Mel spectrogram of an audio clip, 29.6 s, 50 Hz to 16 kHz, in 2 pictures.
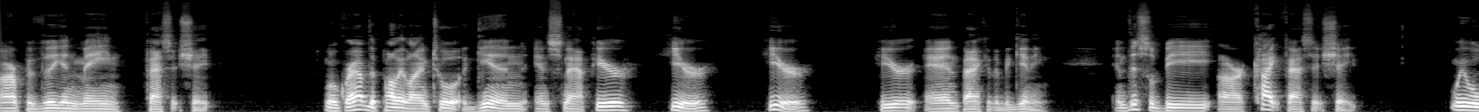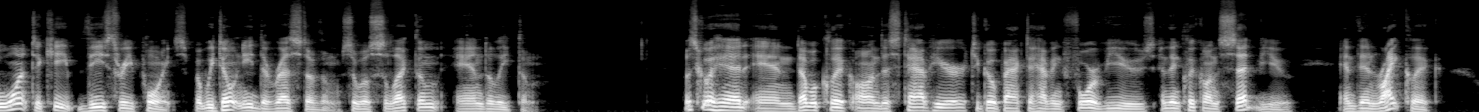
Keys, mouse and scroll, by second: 3.9 click, 5.3 click, 6.3 click, 7.6 click, 8.6 click, 9.7 click, 16.7 click, 19.1 Delete, 24.1 click, 26.2 click, 28.7 right click.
